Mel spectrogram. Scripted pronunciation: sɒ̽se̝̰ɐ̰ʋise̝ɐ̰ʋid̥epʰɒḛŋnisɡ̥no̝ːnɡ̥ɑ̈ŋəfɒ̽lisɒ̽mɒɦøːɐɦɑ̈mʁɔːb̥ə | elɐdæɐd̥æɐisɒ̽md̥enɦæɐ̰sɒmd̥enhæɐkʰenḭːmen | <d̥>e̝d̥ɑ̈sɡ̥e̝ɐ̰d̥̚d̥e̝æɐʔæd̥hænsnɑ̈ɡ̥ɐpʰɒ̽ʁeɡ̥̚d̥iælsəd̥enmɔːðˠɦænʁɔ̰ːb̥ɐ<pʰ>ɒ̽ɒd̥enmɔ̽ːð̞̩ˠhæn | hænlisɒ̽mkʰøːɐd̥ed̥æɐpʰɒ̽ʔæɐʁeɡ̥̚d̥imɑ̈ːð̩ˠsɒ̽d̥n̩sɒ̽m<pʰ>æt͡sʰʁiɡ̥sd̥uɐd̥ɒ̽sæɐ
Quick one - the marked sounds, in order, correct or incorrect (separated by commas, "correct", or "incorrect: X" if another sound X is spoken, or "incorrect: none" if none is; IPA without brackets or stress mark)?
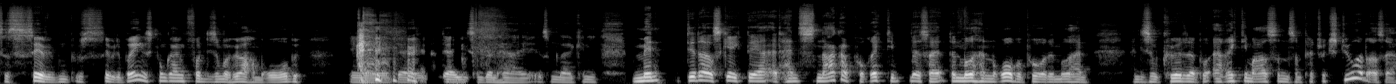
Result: correct, correct, correct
